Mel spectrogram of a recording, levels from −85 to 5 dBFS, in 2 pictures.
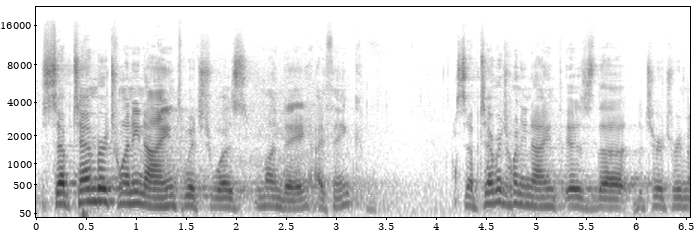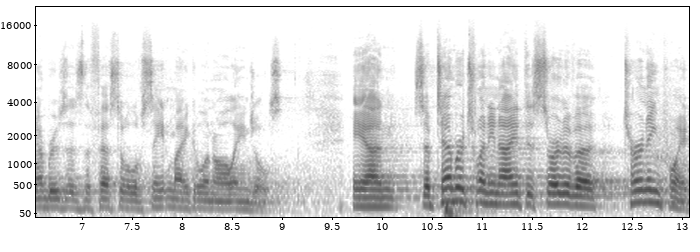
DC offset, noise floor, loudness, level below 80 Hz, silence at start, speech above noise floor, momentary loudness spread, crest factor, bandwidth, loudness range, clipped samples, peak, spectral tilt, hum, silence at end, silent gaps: under 0.1%; -62 dBFS; -28 LUFS; -54 dBFS; 0.05 s; 35 dB; 13 LU; 20 dB; 16 kHz; 7 LU; under 0.1%; -8 dBFS; -5 dB/octave; none; 0 s; none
